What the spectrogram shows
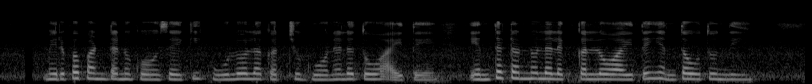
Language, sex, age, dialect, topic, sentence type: Telugu, female, 31-35, Southern, agriculture, question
